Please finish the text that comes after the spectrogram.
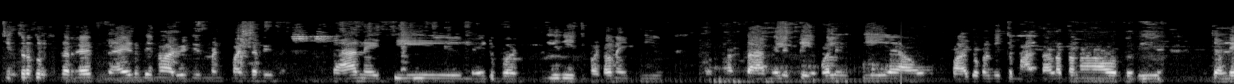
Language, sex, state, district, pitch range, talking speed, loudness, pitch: Kannada, male, Karnataka, Belgaum, 140-205 Hz, 85 wpm, -18 LUFS, 150 Hz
